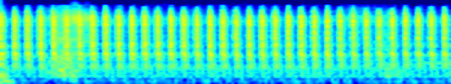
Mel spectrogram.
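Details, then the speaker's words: Jeep with no blower motor (resistor and blower already replaced): rapid woodpecker-like tapping, about seventeen clicks a second, when the key is turned, engine off; the recirculation door actuator motor is making the noise. "also I noticed when you turn the key it sounds like a woodpecker in the - sometimes"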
